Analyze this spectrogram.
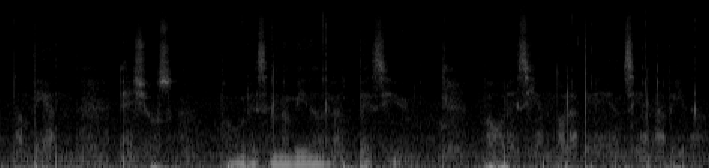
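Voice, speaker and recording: Whispering at a fairly slow pace, with long, frequent pauses and noticeable background noise. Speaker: reader. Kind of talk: philosophy reading. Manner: whispered.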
